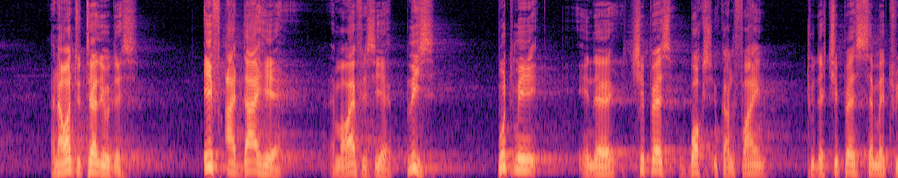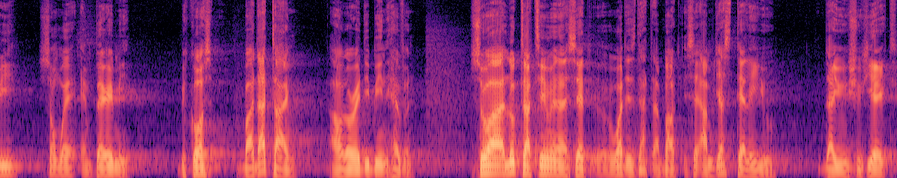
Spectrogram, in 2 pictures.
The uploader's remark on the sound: Sermon preached at CBC Shiashie Campus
